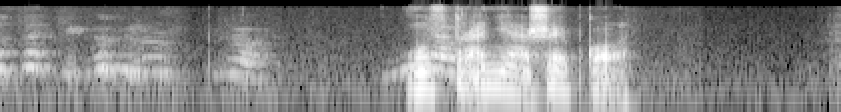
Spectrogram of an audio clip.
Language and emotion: Russian, angry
